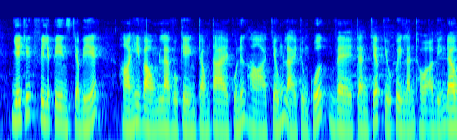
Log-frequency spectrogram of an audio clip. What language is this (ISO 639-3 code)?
vie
